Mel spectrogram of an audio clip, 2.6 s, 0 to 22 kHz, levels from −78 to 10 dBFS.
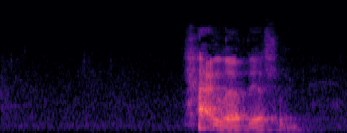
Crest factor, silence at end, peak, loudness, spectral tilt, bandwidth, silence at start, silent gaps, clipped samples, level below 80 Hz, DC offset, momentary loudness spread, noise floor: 24 dB; 0.35 s; -4 dBFS; -24 LUFS; -4.5 dB/octave; 15.5 kHz; 1.4 s; none; under 0.1%; -74 dBFS; under 0.1%; 19 LU; -58 dBFS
